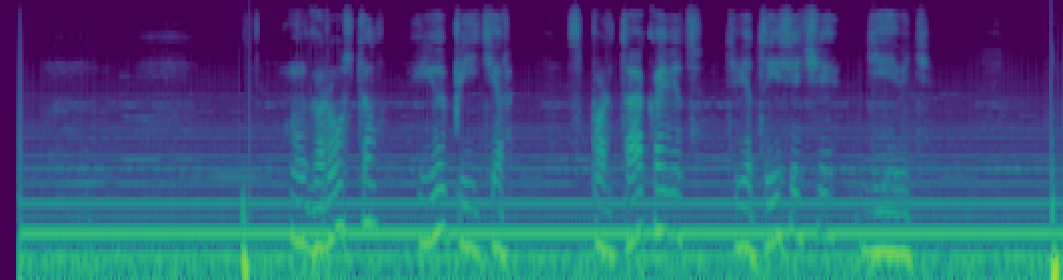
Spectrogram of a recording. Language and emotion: Russian, neutral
